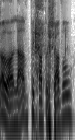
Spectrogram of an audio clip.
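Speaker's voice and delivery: half-hearted mock Cockney farmer; Cockney attempt. Co-host trying out a UK farmer's accent, rough Cockney. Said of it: "It's kinda Cockney".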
